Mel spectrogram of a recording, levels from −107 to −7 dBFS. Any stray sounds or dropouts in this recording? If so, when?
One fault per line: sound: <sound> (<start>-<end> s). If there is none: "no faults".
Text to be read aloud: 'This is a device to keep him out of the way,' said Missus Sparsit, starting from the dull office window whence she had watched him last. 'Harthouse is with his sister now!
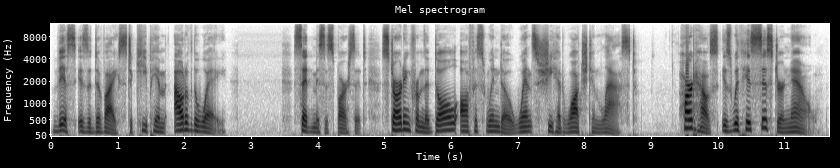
no faults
